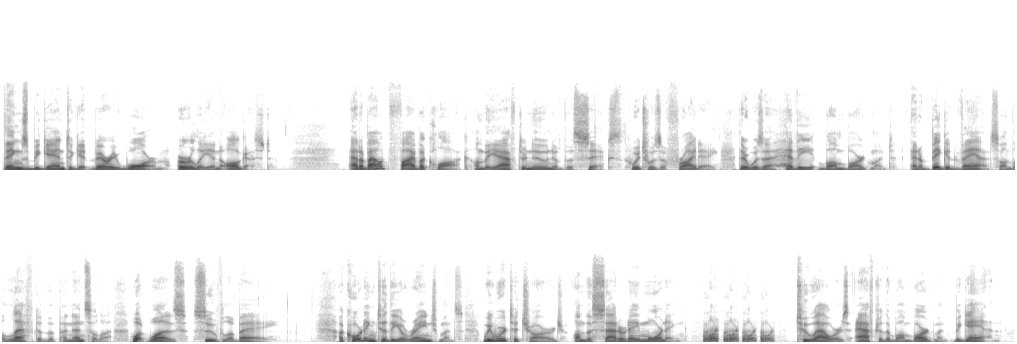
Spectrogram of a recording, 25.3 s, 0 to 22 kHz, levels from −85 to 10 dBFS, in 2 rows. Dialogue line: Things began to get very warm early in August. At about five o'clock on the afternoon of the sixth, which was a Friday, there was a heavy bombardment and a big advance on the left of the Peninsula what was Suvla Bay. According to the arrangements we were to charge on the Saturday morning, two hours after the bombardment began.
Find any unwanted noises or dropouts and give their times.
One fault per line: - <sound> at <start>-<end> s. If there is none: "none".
- laugh at 21.4-22.3 s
